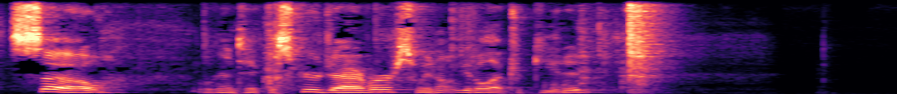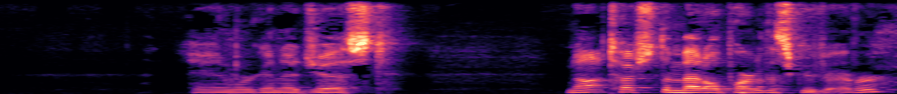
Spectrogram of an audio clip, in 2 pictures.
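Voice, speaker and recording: A man walking through a hands-on build step by step in a relaxed, casual tutorial, filmed on a phone over a workbench indoors. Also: fairly high pitch, normal speed, long pauses, slight background noise. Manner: relaxed step-by-step explaining while working. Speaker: DIY tutorial maker.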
